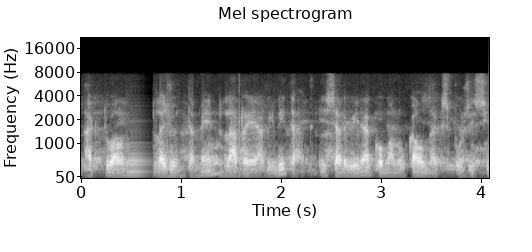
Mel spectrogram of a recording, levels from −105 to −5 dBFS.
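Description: From 0.0 to 1.88 s a faint delayed copy of the speech trails the original by about 0.95 s, roughly 15 dB down: an echo leak, likely from a far-end canceller failing to remove its loudspeaker pickup. At 0.50 to 0.74 s a long network dropout likely removes about 0.22 s of audio; concealment fills the gap with a fading buzz instead of silence. From 2.04 s to the end the same echo leak returns, again about 0.95 s late and well below the speech level.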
